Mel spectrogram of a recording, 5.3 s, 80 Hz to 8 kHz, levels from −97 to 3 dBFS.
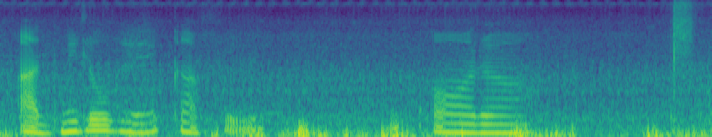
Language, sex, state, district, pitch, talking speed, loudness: Hindi, female, Maharashtra, Gondia, 180 Hz, 65 wpm, -17 LUFS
